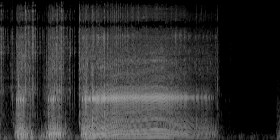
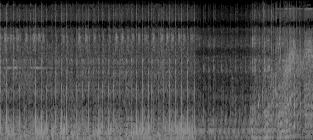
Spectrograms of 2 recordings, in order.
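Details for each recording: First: Abandoned Echo trimmer, carb partly disassembled, primed through the carb: two short pulls, fires, revs smoothly for about three seconds and dies, running only on priming fuel. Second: Echo string trimmer two-stroke after carburettor swap, choked and purged: fast, even buzz at steady high speed, crisp regular firing, no misfires; normal running.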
